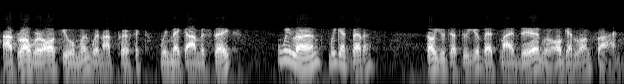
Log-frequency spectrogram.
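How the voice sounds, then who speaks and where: On a narrow, tinny old radio recording, a proud master of the house. He is pompous and patronizing, with a husky edge and widely swinging intonation, in American 1950s radio drama style. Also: fairly low pitch, animated, normal speed. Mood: condescending, genial. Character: proud, boastful household master eager to impress.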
